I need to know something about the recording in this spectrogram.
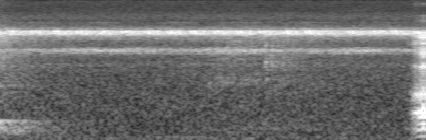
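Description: Faint, steady high-pitched trilling of crickets that holds unchanged through a pause in speech, over faint room tone.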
